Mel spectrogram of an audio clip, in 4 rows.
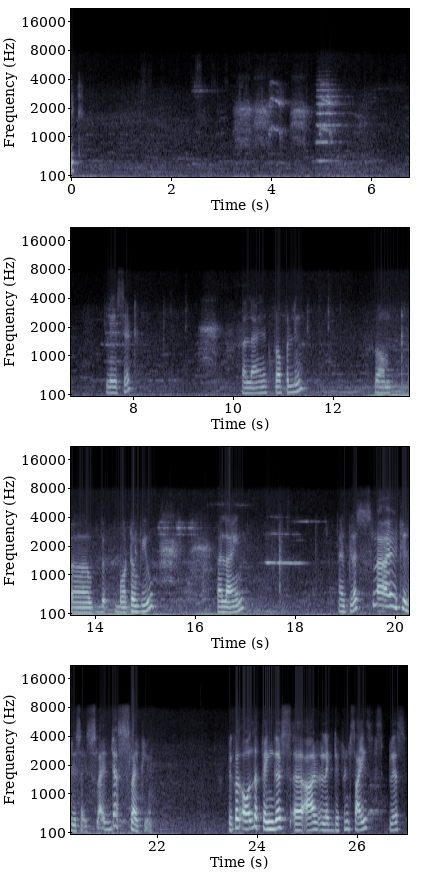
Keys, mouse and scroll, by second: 3.6 shift+click, 6.0 click, 7.7 click, 8.9 click, 10.3 click, 11.9 shift+click, 13.5 click, 15.0 right click, 16.7 click, 17.9 right click, 18.8 shift+click, 20.4 click, 24.1 alt+click.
